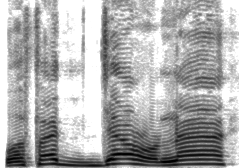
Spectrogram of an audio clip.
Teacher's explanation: واو زبر وا، فا جیم زبر فج، و فج، جیم و زبر جر، نون الف زبر نا، وفجرنا، یہاں پہ را ساکن سے پہلے جیم کے اوپر زبر ہے تو اس لیے را کو موٹا پڑھیں گے۔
